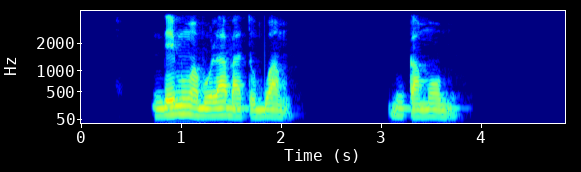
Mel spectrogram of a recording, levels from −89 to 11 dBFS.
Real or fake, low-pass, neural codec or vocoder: real; 3.6 kHz; none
